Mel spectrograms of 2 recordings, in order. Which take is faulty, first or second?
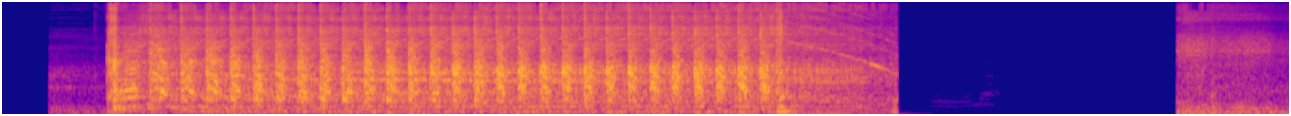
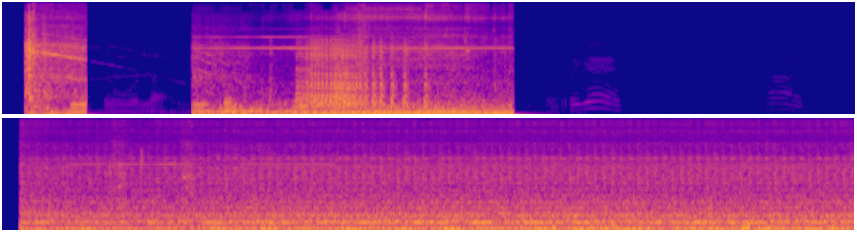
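first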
